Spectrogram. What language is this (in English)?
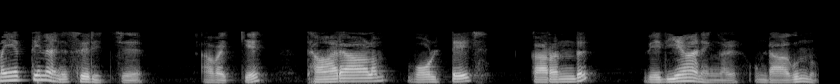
Malayalam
